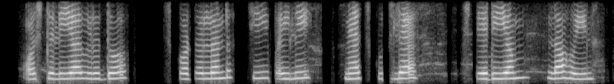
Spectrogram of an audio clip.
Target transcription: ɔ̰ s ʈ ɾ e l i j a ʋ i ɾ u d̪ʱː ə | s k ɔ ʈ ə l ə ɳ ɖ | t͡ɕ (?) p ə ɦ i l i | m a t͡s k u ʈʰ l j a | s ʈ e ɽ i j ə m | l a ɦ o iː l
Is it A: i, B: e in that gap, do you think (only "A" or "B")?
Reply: A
